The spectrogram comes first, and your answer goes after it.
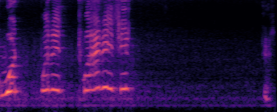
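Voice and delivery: high, stretched-out disbelieving question; shocked. Retold or imitated. Imitating the girl staring at him after getting hit, shocked and slow.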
